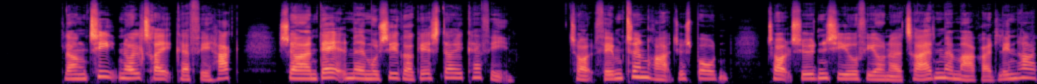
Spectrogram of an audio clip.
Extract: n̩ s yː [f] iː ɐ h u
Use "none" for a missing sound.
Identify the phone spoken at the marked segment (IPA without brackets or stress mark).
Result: f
